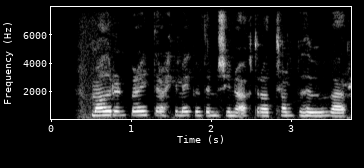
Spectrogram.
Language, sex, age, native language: Icelandic, female, 12, Icelandic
